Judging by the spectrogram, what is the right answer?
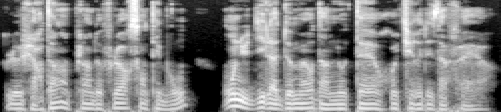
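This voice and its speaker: A man narrates a classic tale for an audiobook in a measured, expressive reading. His voice is very deep and mellow with a husky texture. The close recording is dry, with no room sound. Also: no room sound. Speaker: audiobook reader.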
